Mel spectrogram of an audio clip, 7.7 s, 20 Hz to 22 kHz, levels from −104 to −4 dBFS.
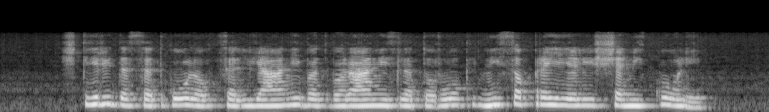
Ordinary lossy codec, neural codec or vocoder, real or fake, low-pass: none; codec, 16 kHz, 16 kbps, FreqCodec, smaller model; fake; none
